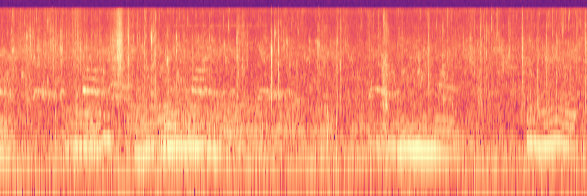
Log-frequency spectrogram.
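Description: Cats eating raw fish from a metal tray, with several low, drawn-out cat growls about a second long, one after another, and short wet chewing clicks between them.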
